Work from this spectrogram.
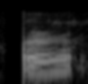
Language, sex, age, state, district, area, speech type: Hindi, male, 30-45, Uttar Pradesh, Azamgarh, rural, conversation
